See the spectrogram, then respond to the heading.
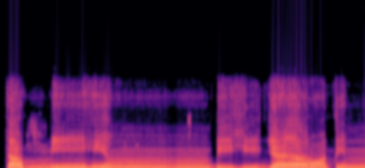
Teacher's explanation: di sini Ikhfa Syafawi syafawi itu adalah dua bibir ya jadi menyembunyikan bunyi mim sukun bertemu ba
